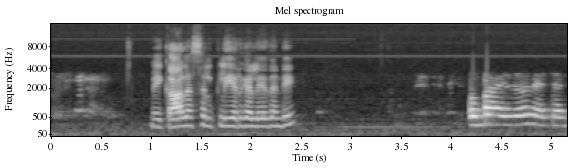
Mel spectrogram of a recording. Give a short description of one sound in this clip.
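A woman speaks calmly into a microphone, as if reading out.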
